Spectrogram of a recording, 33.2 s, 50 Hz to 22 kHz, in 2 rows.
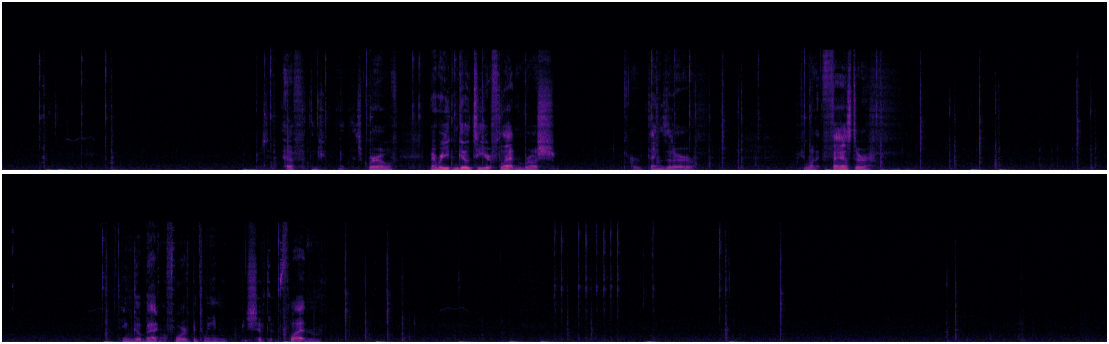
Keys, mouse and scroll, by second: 1.1 shift+click, 3.9 click, 3.9 f, 4.2 middle click, 4.8 shift+click, 6.1 click, 6.7 click, 6.8 click, 7.2 middle click, 7.8 click, 10.0 click, 10.7 middle click, 11.3 click, 12.4 shift+click, 13.1 click, 13.3 scroll down 2, 13.7 middle click, 14.6 shift+middle click, 14.9 middle click, 15.1-15.4 scroll up 3, 16.1 middle click, 16.1 scroll up 1, 16.7 click, 18.2 shift+click, 20.9-22.0 scroll down 6, 21.7 middle click, 22.2-22.5 shift+scroll up 1, 23.5-24.1 scroll up 3, 24.8 click, 25.1 click, 25.5 click, 25.6 click, 26.3 shift+click, 26.5 double click, 27.5-28.2 scroll down 3, 28.2 middle click, 28.2-28.5 scroll down 1.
